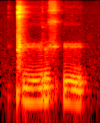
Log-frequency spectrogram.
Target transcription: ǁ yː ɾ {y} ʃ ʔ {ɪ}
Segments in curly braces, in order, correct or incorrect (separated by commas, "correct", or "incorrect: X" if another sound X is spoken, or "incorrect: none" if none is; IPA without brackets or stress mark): correct, incorrect: y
